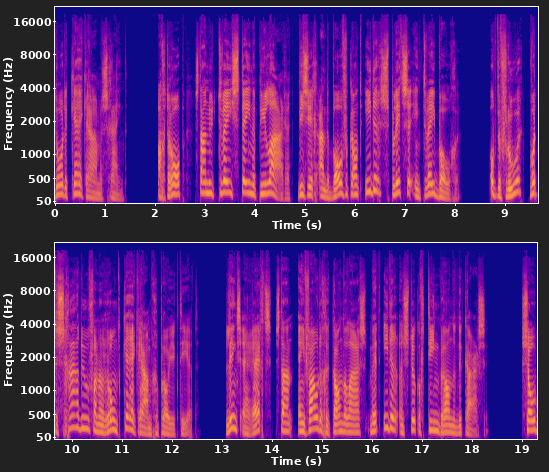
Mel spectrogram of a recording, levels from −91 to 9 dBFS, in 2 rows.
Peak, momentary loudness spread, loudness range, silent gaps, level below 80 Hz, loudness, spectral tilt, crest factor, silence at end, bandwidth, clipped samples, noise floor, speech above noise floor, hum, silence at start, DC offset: 0 dBFS; 9 LU; 4 LU; 1.45-2.04 s, 4.77-4.84 s, 8.15-8.68 s, 9.39-9.45 s, 12.60-13.06 s, 14.02-14.07 s, 18.43-18.99 s; -58 dBFS; -18 LUFS; -3.5 dB/octave; 18 dB; 0 s; 19 kHz; under 0.1%; under -90 dBFS; over 72 dB; none; 0 s; under 0.1%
